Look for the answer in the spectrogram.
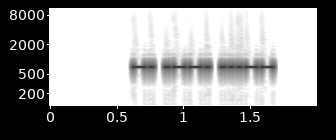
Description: Morse code, heard as a keyed tone, about 40 wpm, 700 Hz. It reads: NP3
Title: USA Call Sign Prefixes - Repeated 2x - 40wpm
